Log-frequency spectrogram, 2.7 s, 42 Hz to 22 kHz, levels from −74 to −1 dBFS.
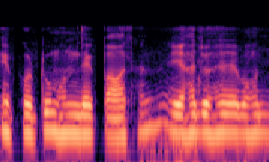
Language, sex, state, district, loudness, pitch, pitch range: Chhattisgarhi, male, Chhattisgarh, Rajnandgaon, -17 LUFS, 130 Hz, 130-135 Hz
